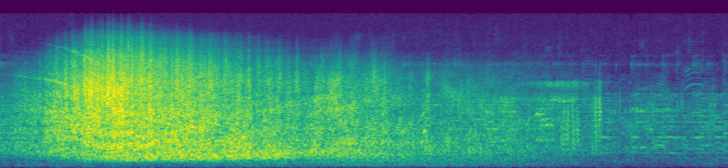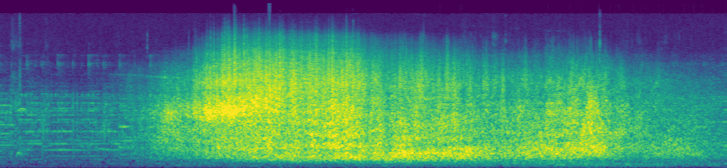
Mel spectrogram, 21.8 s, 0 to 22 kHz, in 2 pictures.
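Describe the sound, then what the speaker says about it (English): Two Patrouille Suisse F-5 Tiger jets flying the mirror manoeuvre at an airshow roar past in two loud swelling passes separated by a quieter lull, with faint commentary in the background. "Another classic Patrouille Suisse manoeuvre from Tigers 5 and 6,"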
